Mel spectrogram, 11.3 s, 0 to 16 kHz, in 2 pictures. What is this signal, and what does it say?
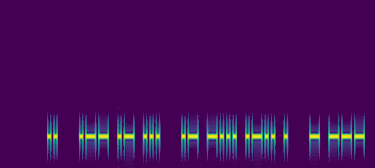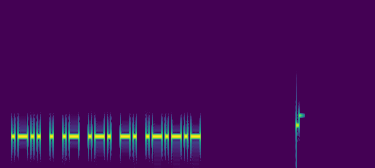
Morse code, heard as a keyed tone, about 25 wpm, 700 Hz. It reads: I WAS ABLE TO LEARN.
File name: practice / 25wpm / Sentences with 4-Word Phrases - 25wpm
